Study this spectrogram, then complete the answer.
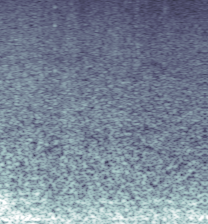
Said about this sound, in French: Nous allons traverser une tempête. Elle arrive droit sur nous.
